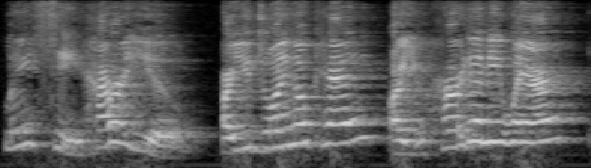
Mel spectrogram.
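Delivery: gently curious, lifted voice; curious concern. A narrator's reading. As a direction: check on a friend, questions climbing in pitch. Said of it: "he eyed me curiously and said".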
